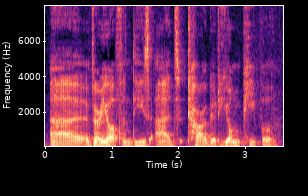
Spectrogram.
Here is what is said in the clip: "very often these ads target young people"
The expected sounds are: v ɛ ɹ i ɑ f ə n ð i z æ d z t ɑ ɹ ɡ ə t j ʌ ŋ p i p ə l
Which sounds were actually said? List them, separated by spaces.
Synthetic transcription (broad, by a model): v ɛ ɹ i ɑ f ə n ð i z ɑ d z t ɑ ɹ ɡ ə t j ʌ ŋ p i p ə l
